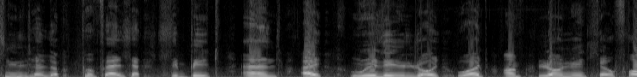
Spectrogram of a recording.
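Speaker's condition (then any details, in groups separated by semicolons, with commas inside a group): Cerebral palsy; speech impediment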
